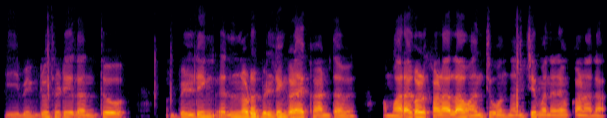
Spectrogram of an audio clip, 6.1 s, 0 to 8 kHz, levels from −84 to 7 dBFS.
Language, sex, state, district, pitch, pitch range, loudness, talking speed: Kannada, male, Karnataka, Shimoga, 135 Hz, 120-150 Hz, -18 LUFS, 175 wpm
